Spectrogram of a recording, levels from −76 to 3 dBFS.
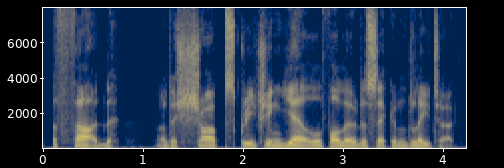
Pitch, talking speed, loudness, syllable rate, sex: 120 Hz, 155 wpm, -18 LUFS, 4.7 syllables/s, male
